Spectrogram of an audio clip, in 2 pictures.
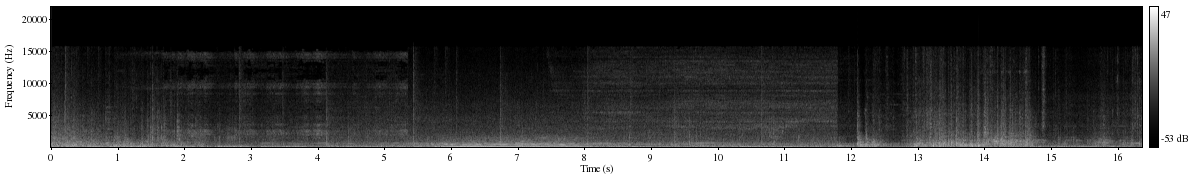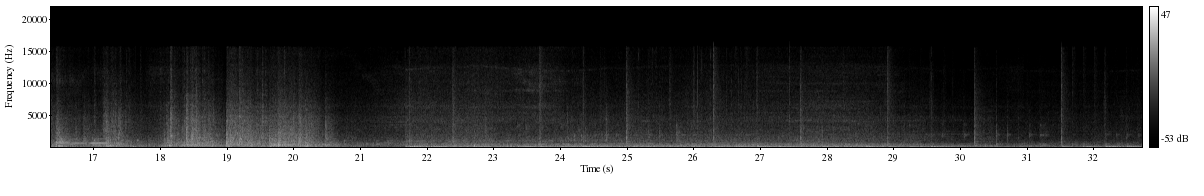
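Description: Background music laid over scrap-yard noise: scrap metal crashing and clattering as it is tipped and handled, with a heavy low boom about six seconds in and a run of crashes in the middle, then a steady low machinery drone.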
